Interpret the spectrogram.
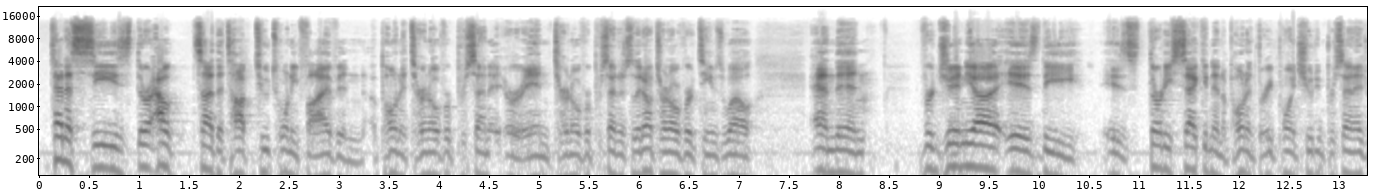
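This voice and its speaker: A man's voice: mid-range voice, fairly bright tone. A young man co-hosting a casual sports podcast, upbeat and laughing often as he rattles off team stats. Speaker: podcast co-host.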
